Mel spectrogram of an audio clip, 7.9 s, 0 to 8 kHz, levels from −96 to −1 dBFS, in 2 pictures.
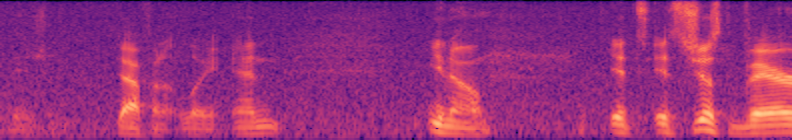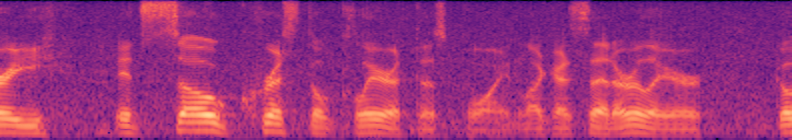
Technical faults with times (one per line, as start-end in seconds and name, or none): none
